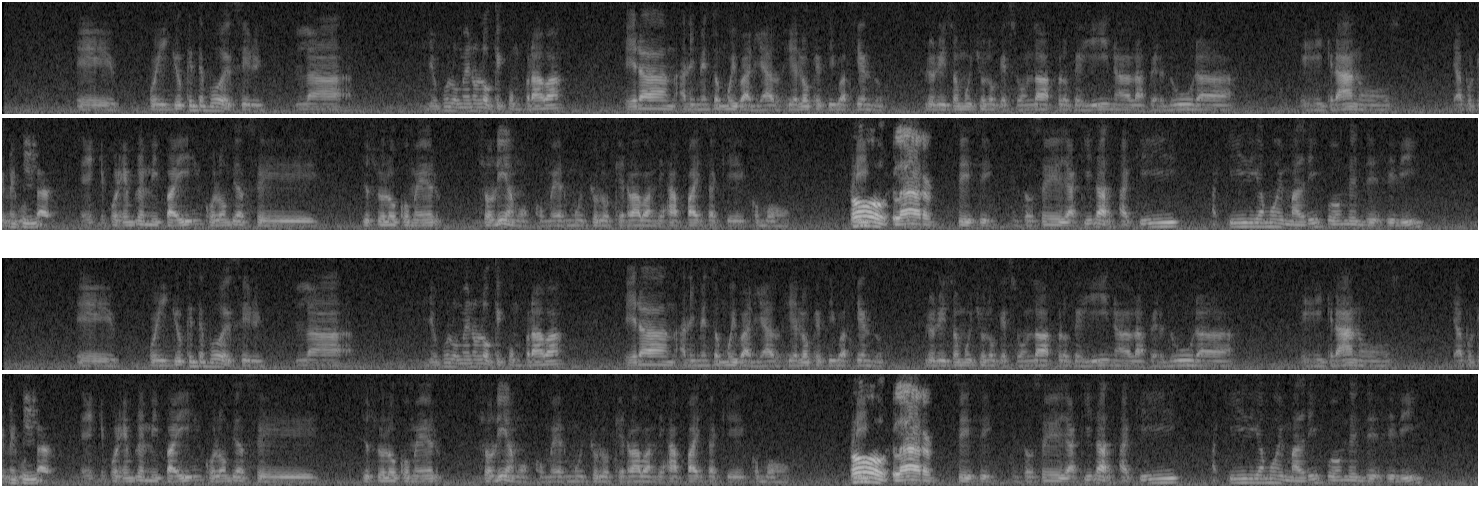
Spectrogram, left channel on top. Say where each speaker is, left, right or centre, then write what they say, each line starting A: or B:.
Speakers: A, on the left; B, on the right.
A: Eh, pues yo qué te puedo decir. La, yo por lo menos lo que compraba eran alimentos muy variados y es lo que sigo haciendo. Priorizo mucho lo que son las proteínas, las verduras, eh, granos, ya porque me
B: Ujú.
A: gusta. eh, eh, por ejemplo, en mi país, en Colombia, se, yo suelo comer, solíamos comer mucho lo que es la bandeja paisa, que es como frijoles.
B: Oh, claro.
A: Sí, sí. Entonces, aquí, la, aquí, aquí, digamos, en Madrid fue donde decidí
